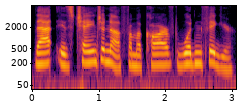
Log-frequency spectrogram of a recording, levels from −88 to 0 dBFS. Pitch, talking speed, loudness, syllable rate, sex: 190 Hz, 175 wpm, -19 LUFS, 5.1 syllables/s, female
